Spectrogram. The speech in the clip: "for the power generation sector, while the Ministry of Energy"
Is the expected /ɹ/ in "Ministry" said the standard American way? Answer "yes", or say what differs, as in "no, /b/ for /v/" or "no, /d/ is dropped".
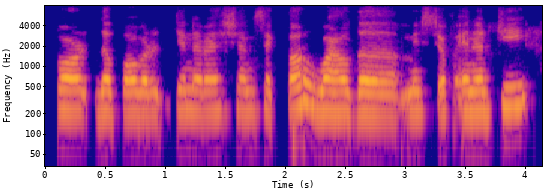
no, /ɹ/ is dropped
